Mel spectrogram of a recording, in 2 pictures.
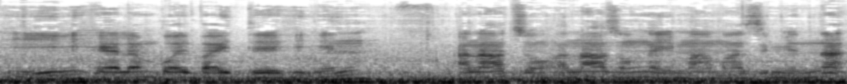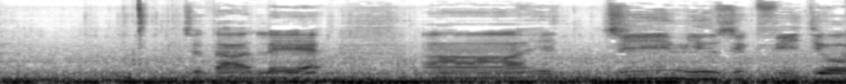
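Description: Steady low road and engine rumble inside a moving car's cabin, with a man talking over it throughout.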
